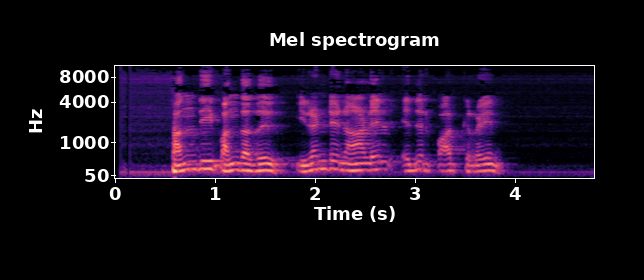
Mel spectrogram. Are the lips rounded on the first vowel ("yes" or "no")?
no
